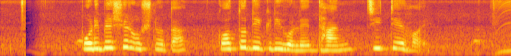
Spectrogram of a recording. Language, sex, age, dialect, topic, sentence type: Bengali, female, 18-24, Standard Colloquial, agriculture, question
